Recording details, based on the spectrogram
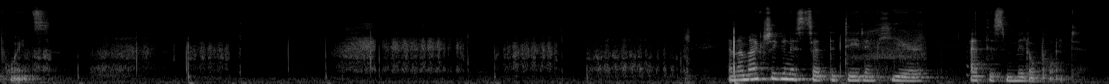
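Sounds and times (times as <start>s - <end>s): stylus scratching on tablet screen: 0.0s - 9.4s.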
